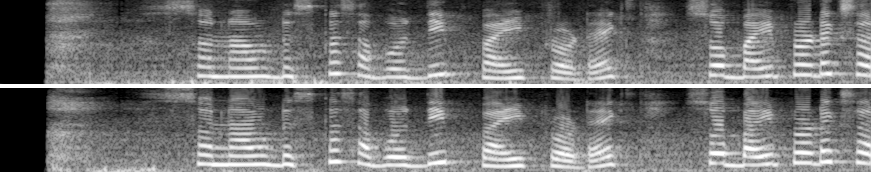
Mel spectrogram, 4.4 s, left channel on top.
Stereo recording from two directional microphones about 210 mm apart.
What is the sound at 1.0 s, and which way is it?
A woman's voice, 25° right (ahead or behind).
